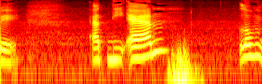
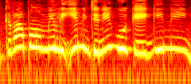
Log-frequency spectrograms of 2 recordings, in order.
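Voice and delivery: high, louder accusing complaint; blaming whine; 10 semitones higher, 3 dB louder, faster than usual. Retold or imitated. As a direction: whine the blame at someone. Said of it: "kayak jadi".

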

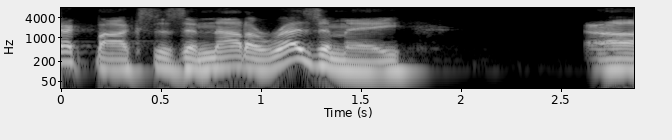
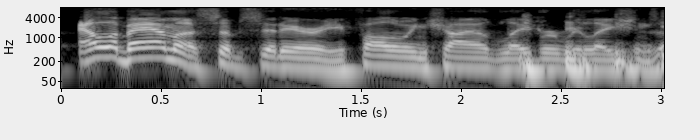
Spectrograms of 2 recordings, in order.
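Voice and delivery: usual speaking voice

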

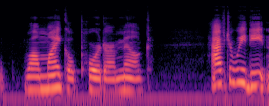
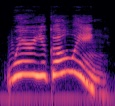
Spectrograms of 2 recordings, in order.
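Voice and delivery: much higher and louder, a mother calling after him in distress; quavering call; 9 dB louder than usual. Acted. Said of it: "her voice quavering".

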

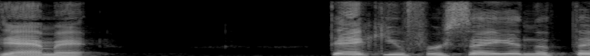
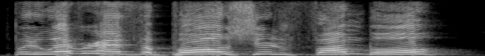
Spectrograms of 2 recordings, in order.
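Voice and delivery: much higher and louder furious yelling; furious shout; 13 semitones higher, 10 dB louder than usual. Real, not acted. Fan yelling about the fumbled half yard, furious shout. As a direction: scream the obvious at the fumbler.

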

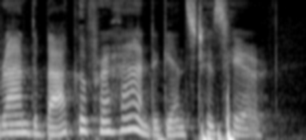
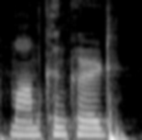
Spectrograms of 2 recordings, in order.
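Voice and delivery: ordinary delivery

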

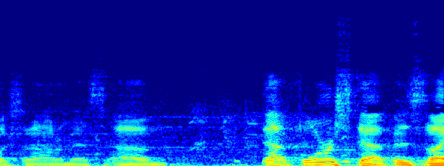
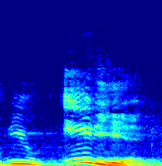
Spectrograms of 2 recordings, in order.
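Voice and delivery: mocking himself; 9 semitones higher, slower than usual. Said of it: "just laughed at myself".

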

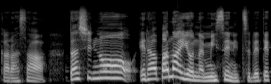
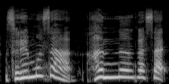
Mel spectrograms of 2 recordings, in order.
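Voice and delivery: ordinary talk, nothing marked

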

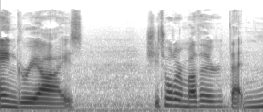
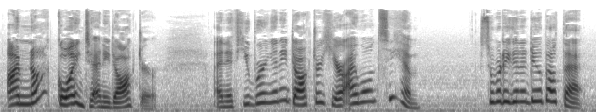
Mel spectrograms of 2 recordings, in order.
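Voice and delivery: defiant; 7 semitones higher, 3 dB louder than usual. Acted. Valancy defies her family.

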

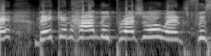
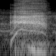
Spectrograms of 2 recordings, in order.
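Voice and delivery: sudden high laugh; a real laugh that jumps up in pitch; high burst of laughter; 4 dB quieter than usual. Real, not acted. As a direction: break into a high giggle. Laughs at her own example.

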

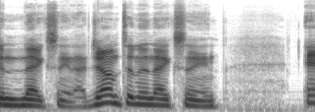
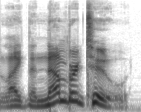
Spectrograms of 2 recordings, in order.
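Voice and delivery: ordinary talk

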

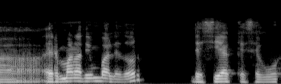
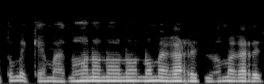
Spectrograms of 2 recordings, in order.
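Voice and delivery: mock agitated protest, pitched up; hermano alocado imitado; 4 semitones higher than usual. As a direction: imitate a possessed man refusing a grip. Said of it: "se empezó a alocar otra vez". (protesta agitada imitada, en tono agudo)

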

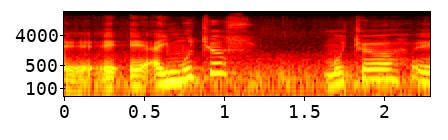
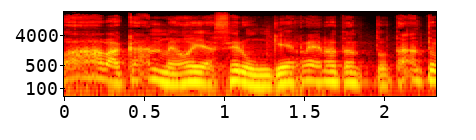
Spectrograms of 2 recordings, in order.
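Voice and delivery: higher-pitched imitation of keen players; mock eager player; 3 semitones higher than usual. Players hearing of a D&D game, mock enthusiasm. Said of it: "si tú le dices".

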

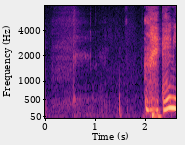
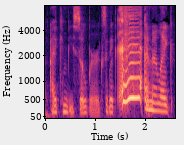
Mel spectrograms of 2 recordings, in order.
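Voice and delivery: ordinary talk

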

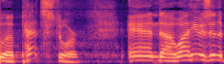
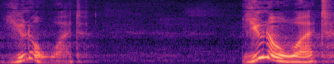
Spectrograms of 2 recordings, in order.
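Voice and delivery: sinister devil voice; 9 semitones lower, slower than usual. Retold or imitated. Devil whispering accusations to the listener, low and menacing.

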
